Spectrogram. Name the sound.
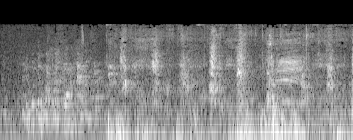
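cows mooing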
